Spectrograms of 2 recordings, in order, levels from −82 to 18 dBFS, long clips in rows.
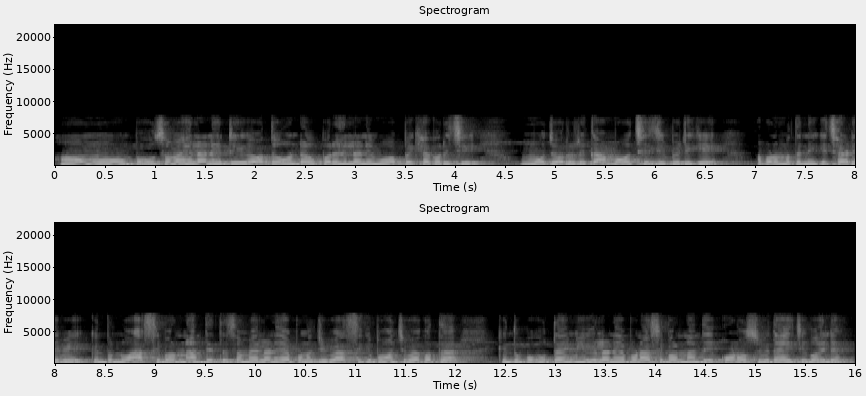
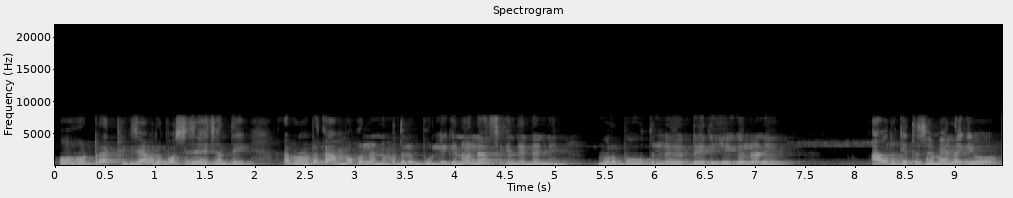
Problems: constant background noise, continuous background conversations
